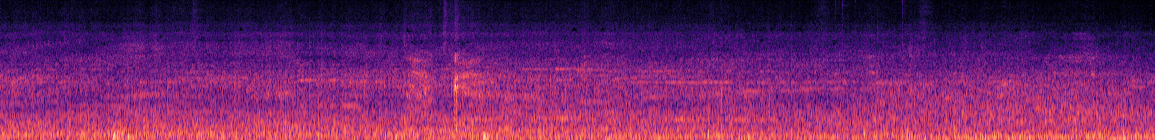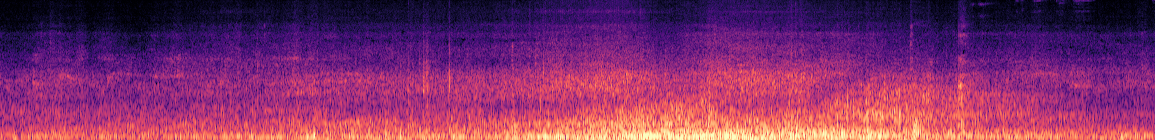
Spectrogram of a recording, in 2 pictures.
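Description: Faint outdoor traffic ambience, then a motor vehicle driving past close by: its engine hum and tyre noise build up, are loudest about eighteen seconds in, and fade away just before the end.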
